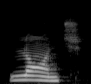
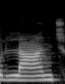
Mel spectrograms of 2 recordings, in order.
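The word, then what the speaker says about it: launch: Saucer, cause, pause, लॉन्च, इस तरीके से। अब इसको लांच करके नहीं पढ़ेंगे।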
